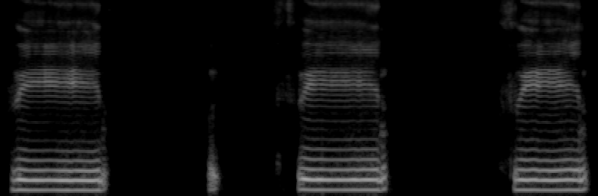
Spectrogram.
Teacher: তার মধ্যে প্রথম লেটারটি হলো সিন সিন আমরা উচ্চারণ করব হলো জিহ্বার আগা সামনের দাঁতের নিচের দাঁতের গোড়ার মধ্যে লাগাইয়া উচ্চারণ করব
